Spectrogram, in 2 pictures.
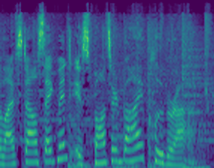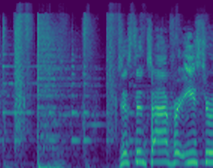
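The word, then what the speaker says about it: Plugrá: She's teaming up with Plugara.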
